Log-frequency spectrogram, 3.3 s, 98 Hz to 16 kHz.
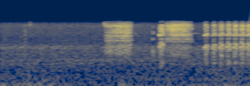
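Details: Four barn owl chicks fed at their Théding nest box, 16 July 2020, produce a broad rasping hiss, then a second hiss breaking into a rapid string of clipped ticking notes.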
